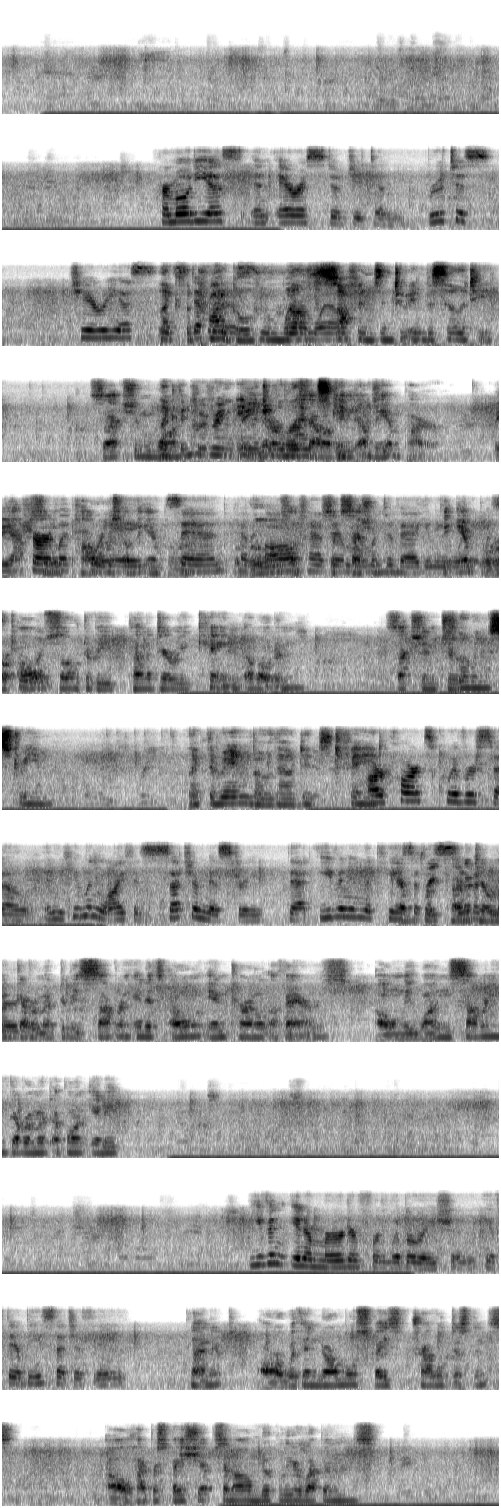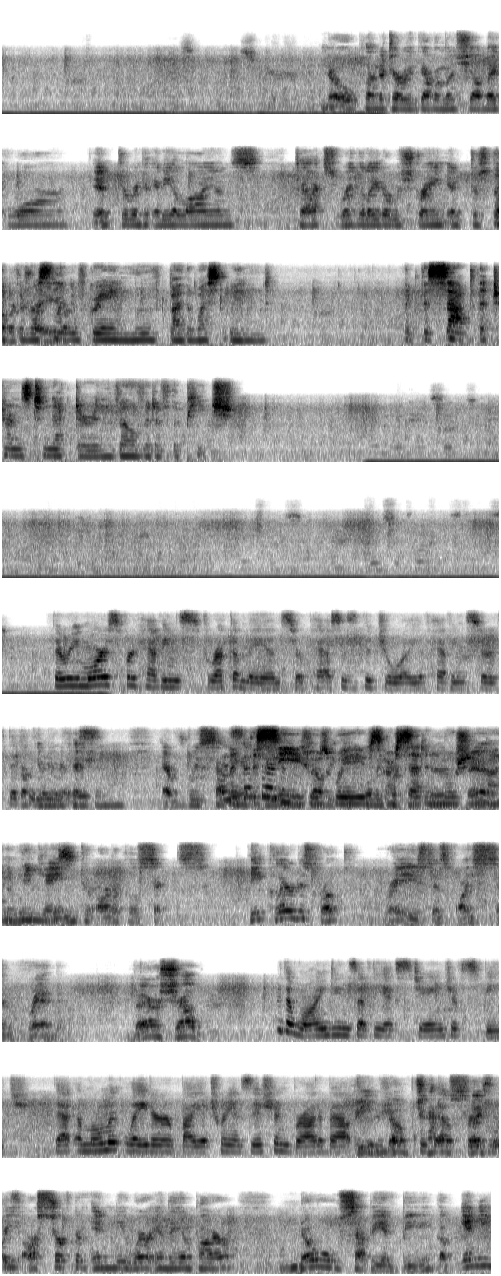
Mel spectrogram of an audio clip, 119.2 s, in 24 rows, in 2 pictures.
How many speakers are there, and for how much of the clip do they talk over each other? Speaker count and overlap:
four, about 28%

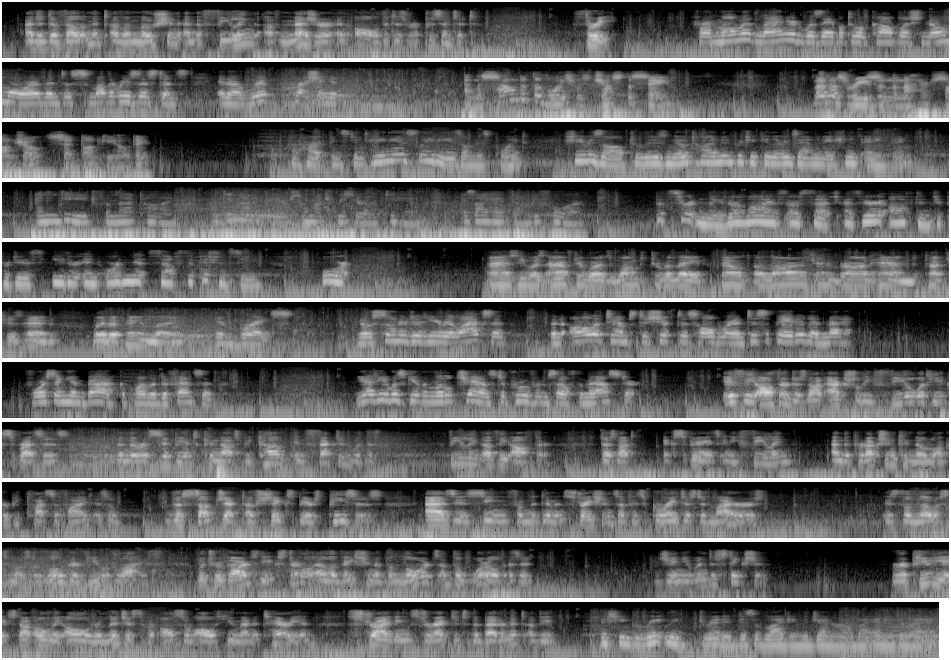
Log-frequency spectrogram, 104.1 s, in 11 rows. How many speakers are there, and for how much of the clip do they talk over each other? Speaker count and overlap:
seven, no overlap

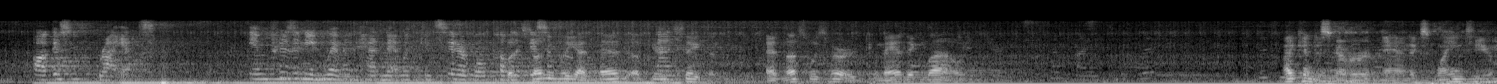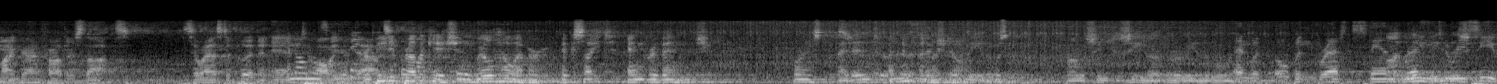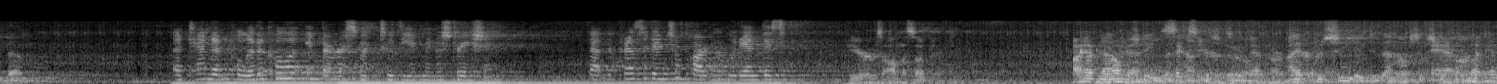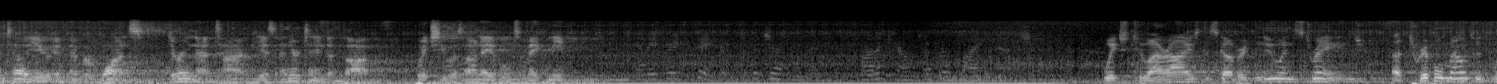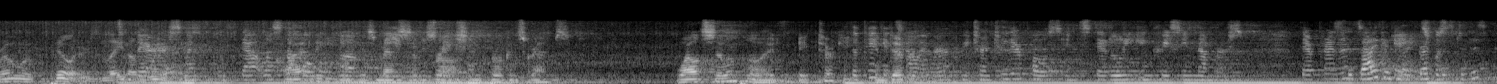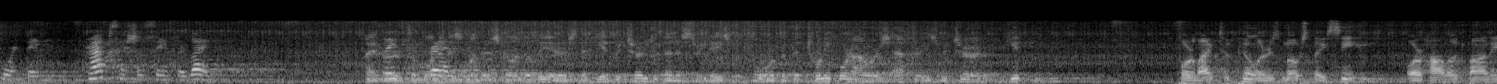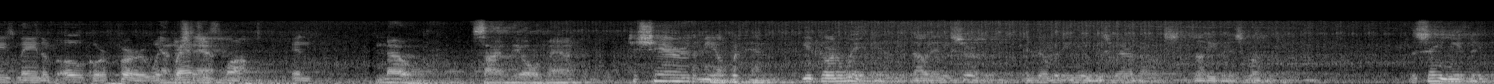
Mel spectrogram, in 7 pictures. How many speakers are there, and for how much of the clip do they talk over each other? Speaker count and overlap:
seven, about 22%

